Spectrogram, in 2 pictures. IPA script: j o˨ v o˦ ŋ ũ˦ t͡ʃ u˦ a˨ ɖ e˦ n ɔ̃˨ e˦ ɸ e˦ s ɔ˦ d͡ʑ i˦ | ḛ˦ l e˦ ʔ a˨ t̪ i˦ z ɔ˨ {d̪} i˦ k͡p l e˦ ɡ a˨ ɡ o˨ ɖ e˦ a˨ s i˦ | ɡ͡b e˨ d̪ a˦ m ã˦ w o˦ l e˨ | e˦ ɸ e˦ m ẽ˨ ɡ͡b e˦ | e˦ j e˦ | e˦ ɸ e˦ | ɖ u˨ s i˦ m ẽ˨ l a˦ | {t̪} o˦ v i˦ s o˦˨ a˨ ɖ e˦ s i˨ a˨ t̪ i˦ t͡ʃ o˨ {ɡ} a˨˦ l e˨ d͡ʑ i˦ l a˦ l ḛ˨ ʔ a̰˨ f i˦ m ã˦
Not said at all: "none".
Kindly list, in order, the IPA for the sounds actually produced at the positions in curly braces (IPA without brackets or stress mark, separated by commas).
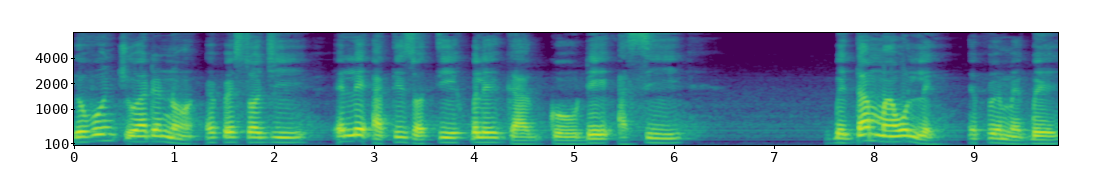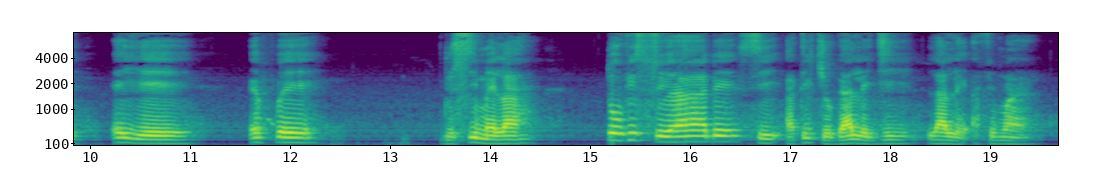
t̪, t̪, ɡ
